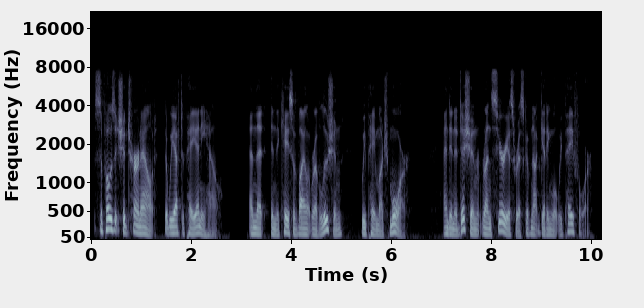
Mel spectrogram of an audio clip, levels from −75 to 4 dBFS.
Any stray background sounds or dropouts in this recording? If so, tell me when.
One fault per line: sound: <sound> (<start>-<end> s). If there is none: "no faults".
no faults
